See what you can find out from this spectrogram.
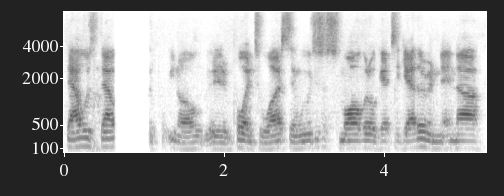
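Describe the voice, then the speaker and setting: A man in his thirties talking casually as a co-host in a relaxed group chat. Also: fairly low pitch, fairly quick, poor audio. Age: 30s.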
